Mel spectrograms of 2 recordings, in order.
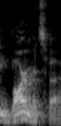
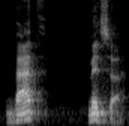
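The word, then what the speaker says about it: Bat Mitzvah: b b mitvah yeah I've been saying it wrong all these years I would say Bar Mitzvah I don't know why yeah I don't know bat MIT Mah there you go it sound like I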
